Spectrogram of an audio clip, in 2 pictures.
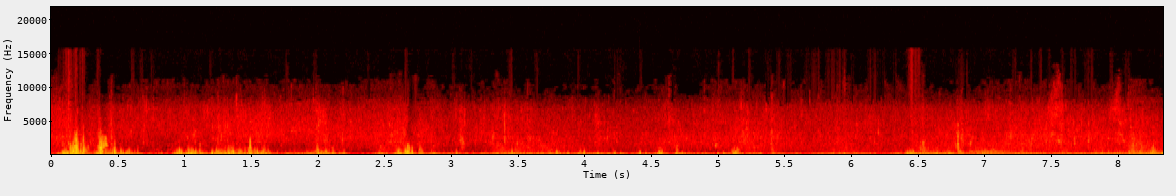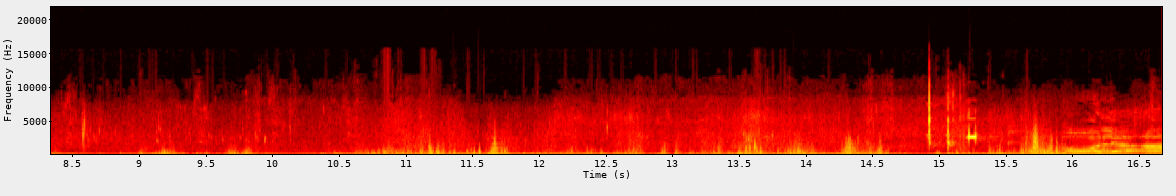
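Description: Strong gusting wind buffeting the microphone on open water: a loud, constant low rumble with frequent short slaps over it.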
